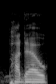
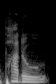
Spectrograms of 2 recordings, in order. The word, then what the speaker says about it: padel: Um more paddle padell courts are opening. I keep saying paddle because in the UK the UK people don't pronounce it correctly.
